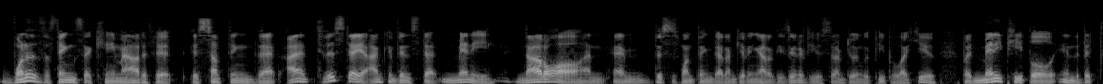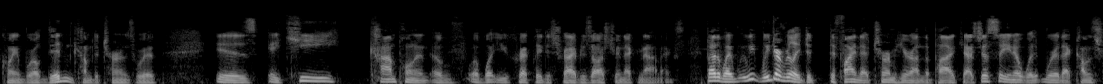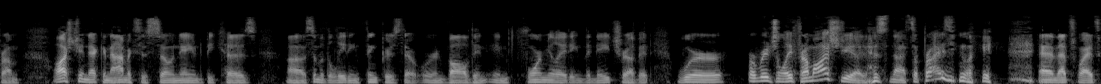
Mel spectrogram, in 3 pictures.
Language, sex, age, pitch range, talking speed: English, male, 40-59, 85-110 Hz, 225 wpm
